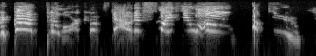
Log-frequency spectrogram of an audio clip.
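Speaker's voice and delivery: acted, very high-pitched sobbing crying voice. Correcting the story to what they really said while crying, imitating own crying. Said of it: "I just cried and said".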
